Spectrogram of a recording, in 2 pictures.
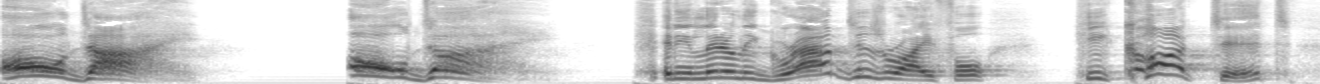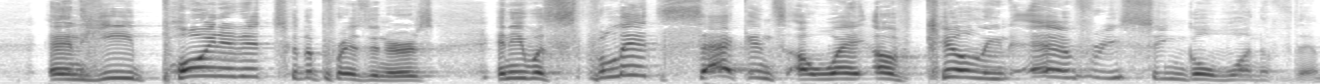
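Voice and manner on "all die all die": high, very loud, raging shout. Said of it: "the guard began to shout".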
